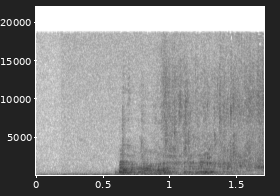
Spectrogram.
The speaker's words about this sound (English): Flush it. So what? Nothing really to say about that. Just a simple talking to camera and a little flush sound effect.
